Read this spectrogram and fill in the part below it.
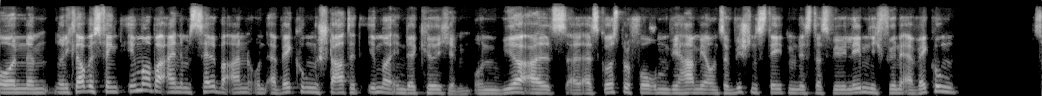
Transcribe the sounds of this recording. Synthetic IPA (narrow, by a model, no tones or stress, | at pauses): ʔʊnʊntɪçɡ̥laʊbəɛsfɛŋtʔɪmɐbaɪʔaɪnəmzɛlbɐʔanʊ̰ntɛɐvɛkʰʊŋʃtaɐtətʔɪmɐʔɪ̰ndeːɐkʰɪɐçəʔʊntviːɐʔalsa̰alsɡ̥ɔspl̩foːʁ̞ʊmviːɐɦaːbm̩jaːʊnzɐvɪʃn̩stɛːt̚mɛntɪstd̥asv̥iːɐleːbm̩nɪçtfyːɐnəʔɛ̰ɐvɛkʊŋ | z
